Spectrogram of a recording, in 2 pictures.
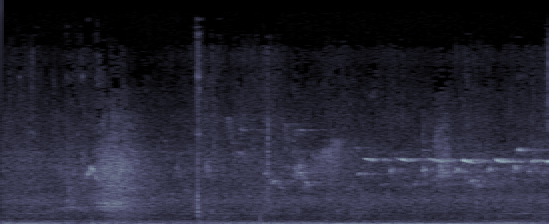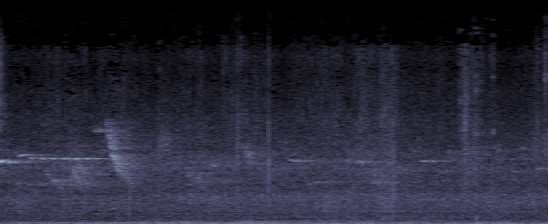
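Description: Street ambience while walking, with a steady low rumble on the microphone throughout. Small birds chirp in short, thin, high notes from about three to five seconds in.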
